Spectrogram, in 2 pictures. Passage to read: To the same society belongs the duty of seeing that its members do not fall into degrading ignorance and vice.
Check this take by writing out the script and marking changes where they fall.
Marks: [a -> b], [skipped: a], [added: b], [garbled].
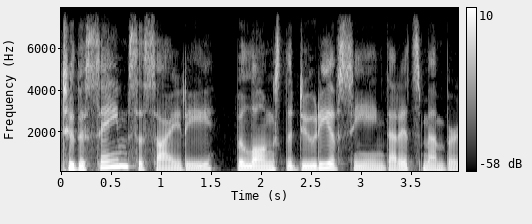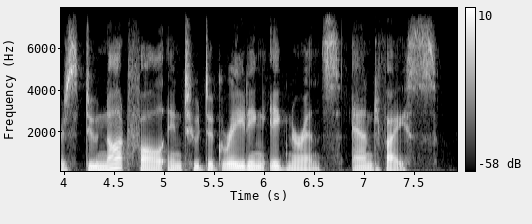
To the same society belongs the duty of seeing that its members do not fall into degrading ignorance and vice.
